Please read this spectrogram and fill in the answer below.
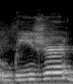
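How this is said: It is said in an American accent. "in America, we say leisure"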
